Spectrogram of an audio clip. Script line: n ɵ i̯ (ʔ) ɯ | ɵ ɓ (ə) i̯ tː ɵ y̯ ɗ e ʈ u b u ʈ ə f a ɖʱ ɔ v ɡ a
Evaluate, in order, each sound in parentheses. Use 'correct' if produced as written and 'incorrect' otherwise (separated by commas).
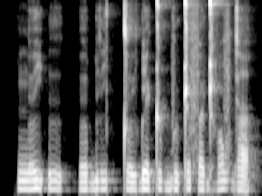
correct, incorrect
